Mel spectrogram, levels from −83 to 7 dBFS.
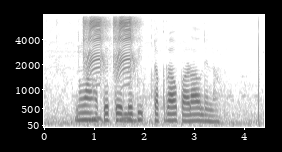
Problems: background sounds at intervals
